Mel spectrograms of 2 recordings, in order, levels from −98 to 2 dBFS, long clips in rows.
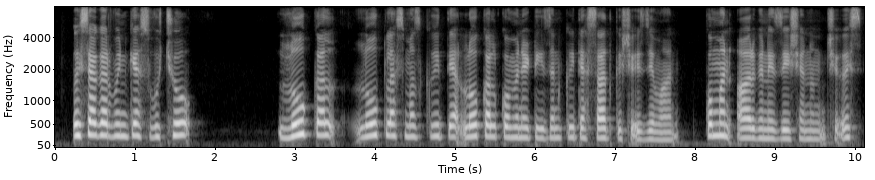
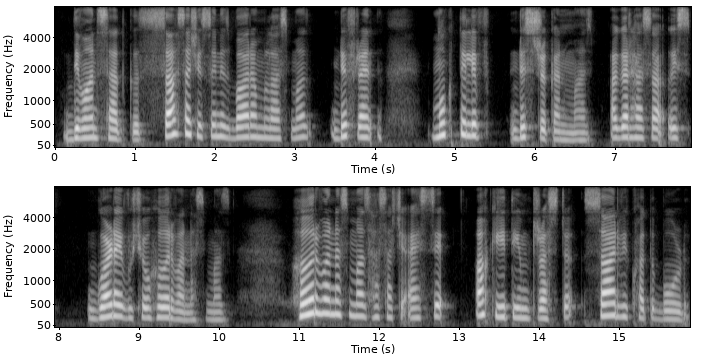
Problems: none marked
